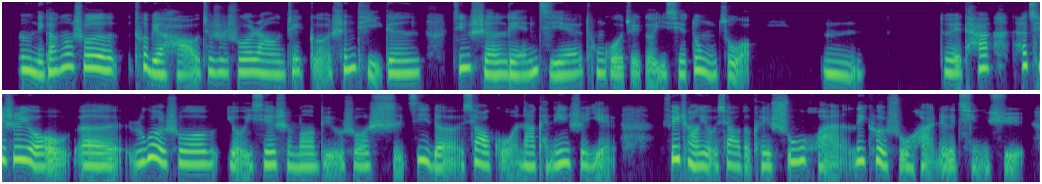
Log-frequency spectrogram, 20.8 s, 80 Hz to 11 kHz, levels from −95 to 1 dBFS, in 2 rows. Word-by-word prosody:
嗯， 250 Hz, -2 st, +3 dB
你 200 Hz, -, +2 dB
刚 230 Hz, +3 st, +2 dB
刚 295 Hz, +3 st, +2 dB
说 285 Hz, -1 st, +3 dB
得 260 Hz, -4 st, +6 dB, 0.2 s
特 295 Hz, -, +2 dB
别 210 Hz, -6 st, +5 dB
好， 195 Hz, +4 st, -3 dB
就 225 Hz, +1 st, -3 dB
是 220 Hz, 0 st, -2 dB
说 225 Hz, +1 st, +1 dB
让 205 Hz, -3 st, +1 dB
这 225 Hz, +4 st, -4 dB
个 -, -, -7 dB
身 260 Hz, +2 st, +1 dB
体 200 Hz, -10 st, -6 dB
跟 210 Hz, +1 st, +1 dB, 0.3 s
精 280 Hz, +1 st, +2 dB
神 200 Hz, -6 st, +1 dB
连 195 Hz, +3 st, +1 dB
结， 195 Hz, -1 st, -2 dB
通 215 Hz, -2 st, -6 dB
过 95 Hz, -, -1 dB
这 -, -, -3 dB
个 -, -, -7 dB
一 -, -, -5 dB
些 200 Hz, -, -4 dB
动 230 Hz, -3 st, 0 dB
作。 195 Hz, -, -4 dB, 0.7 s
嗯， 200 Hz, -1 st, -3 dB, 0.7 s
对， 220 Hz, -2 st, +1 dB
它 275 Hz, +1 st, +1 dB, 0.2 s
它 320 Hz, -, +2 dB
其 310 Hz, -, +2 dB
实 290 Hz, +1 st, +5 dB
有， 195 Hz, -, +3 dB
呃， 100 Hz, -1 st, +2 dB
如 235 Hz, +2 st, -1 dB
果 310 Hz, -4 st, +7 dB
说 225 Hz, -1 st, +1 dB
有 205 Hz, -, -1 dB
一 -, -, -5 dB
些 215 Hz, +2 st, +2 dB
什 210 Hz, -1 st, -3 dB
么 195 Hz, 0 st, -1 dB
比 195 Hz, -, -8 dB
如 -, -, -6 dB
说 100 Hz, 0 st, -3 dB
实 -, -, -5 dB
际 280 Hz, -4 st, +1 dB
的 185 Hz, +2 st, -1 dB
效 225 Hz, -2 st, +3 dB
果， 205 Hz, -, -7 dB
那 205 Hz, -1 st, 0 dB
肯 200 Hz, 0 st, -7 dB
定 230 Hz, +3 st, +2 dB
是 210 Hz, -2 st, -4 dB
也， 195 Hz, -, -6 dB, 0.4 s
非 295 Hz, 0 st, +6 dB
常 230 Hz, -8 st, +2 dB
有 195 Hz, -, 0 dB
效 205 Hz, 0 st, 0 dB
地 185 Hz, -, -4 dB
可 -, -, -5 dB
以 -, -, +1 dB
舒 255 Hz, +7 st, +1 dB
缓， 275 Hz, -, -5 dB
立 265 Hz, -, +4 dB
刻 255 Hz, -3 st, +4 dB
舒 95 Hz, -, -4 dB
缓 -, -, -5 dB
这 -, -, -5 dB
个 -, -, -1 dB
情 -, -, -7 dB
绪， -, -, -6 dB
215 Hz, 220 characters per minute, -25 LUFS, 195-245 Hz, 0.7 s, 果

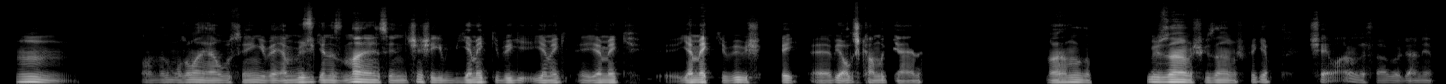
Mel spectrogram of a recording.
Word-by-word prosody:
Hıı. 115 Hz, -8 st, +1 dB, 0.8 s
Anladım. 100 Hz, +1 st, -14 dB
O -, -, -9 dB
zaman 105 Hz, 0 st, -2 dB
ya 95 Hz, -1 st, -2 dB
bu 100 Hz, -, -8 dB
senin 100 Hz, +1 st, -5 dB
gibi, 95 Hz, -1 st, -2 dB
ya 90 Hz, 0 st, -2 dB
müzik 105 Hz, +3 st, +1 dB
en 100 Hz, -, 0 dB
azından 100 Hz, +5 st, +5 dB
yani 105 Hz, -2 st, +3 dB
senin 95 Hz, -1 st, -2 dB
için 115 Hz, +5 st, 0 dB
şey 105 Hz, -2 st, 0 dB
gibi, 95 Hz, -1 st, -6 dB
bir -, -, -14 dB
yemek 105 Hz, +1 st, +2 dB
gibi 95 Hz, 0 st, -3 dB
y 95 Hz, -, -8 dB
yemek 95 Hz, -1 st, -1 dB
yemek 95 Hz, +1 st, -2 dB, 0.3 s
yemek 100 Hz, +2 st, +5 dB
gibi 100 Hz, +4 st, -1 dB
bir 100 Hz, -, 0 dB, 0.3 s
şey, 100 Hz, -2 st, 0 dB
eee, 85 Hz, +1 st, -5 dB
bir -, -, +1 dB
alışkanlık 95 Hz, -1 st, +1 dB
yani. 80 Hz, +1 st, -5 dB, 1.2 s
Anladım. 100 Hz, 0 st, 0 dB, 0.5 s
Güzelmiş, 110 Hz, -2 st, +6 dB
güzelmiş. 100 Hz, -3 st, -3 dB
Peki 110 Hz, -1 st, -5 dB, 0.4 s
şey -, -, -6 dB
var -, -, -13 dB
mı -, -, -9 dB
mesela 95 Hz, -1 st, -14 dB
böyle 90 Hz, -1 st, -12 dB
hani, 90 Hz, 0 st, -14 dB
100 Hz, 170 wpm, -29 LUFS, 95-105 Hz, 1.2 s, Güzelmiş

